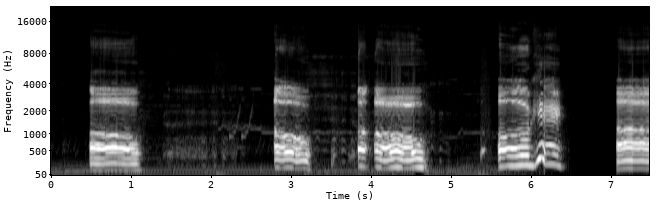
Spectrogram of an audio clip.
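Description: Cartoon creatures bleat in high, wobbly voices.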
